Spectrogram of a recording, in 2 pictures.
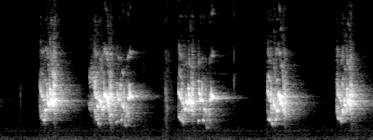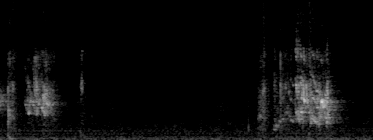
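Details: Pet birds making noise early in the morning give harsh, noisy squawking bursts, five quick calls about one a second, then a pause and one more raspy call.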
